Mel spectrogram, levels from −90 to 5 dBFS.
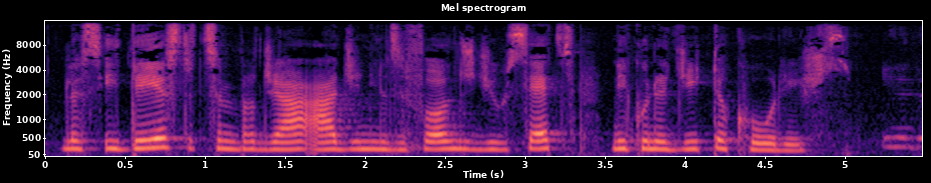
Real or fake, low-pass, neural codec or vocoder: real; 14.4 kHz; none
